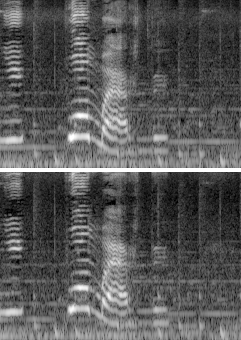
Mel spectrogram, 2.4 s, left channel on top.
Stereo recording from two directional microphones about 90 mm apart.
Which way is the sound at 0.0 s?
30° left (ahead or behind).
